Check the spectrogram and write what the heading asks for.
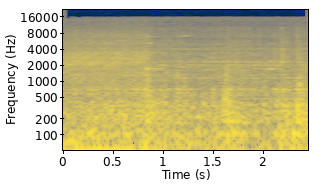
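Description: A train rumbles steadily along the tracks, a loud, continuous low roar with faint rhythmic clatter from the wheels, with no voices.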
